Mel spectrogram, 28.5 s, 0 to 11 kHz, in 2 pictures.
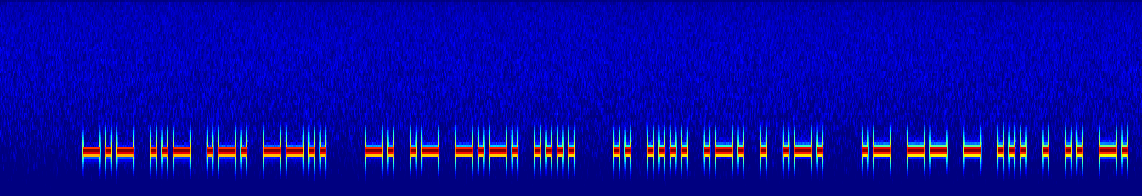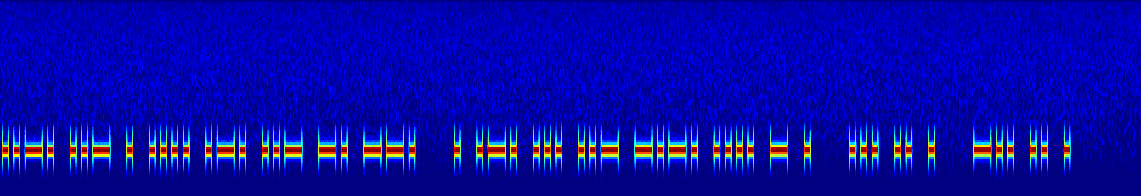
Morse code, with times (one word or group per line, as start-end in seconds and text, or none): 1.0-4.1 KURZ
4.6-7.2 NACH
7.7-10.3 IHRER
10.8-19.5 AMTSEINFUEHRUNG
19.9-24.4 ERSUCHTE
24.9-25.9 SIE
26.4-27.6 DIE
